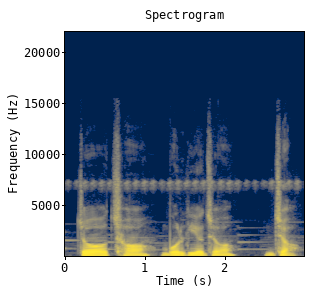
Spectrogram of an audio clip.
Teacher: জিভের পাতা পশ্চাৎ দন্তমূল তথা অগ্রতালুকে চ্যাপ্টাভাবে স্পর্শ করলে যে ধ্বনিগুলো পাওয়া যায় সেগুলোকে অগ্রতালব্য ধ্বনি বলে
